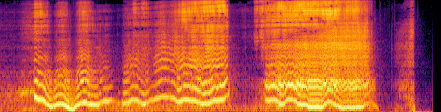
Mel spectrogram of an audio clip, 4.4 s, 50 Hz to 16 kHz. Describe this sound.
Rubbing and touching and manipulating some styrofoam in various ways. Recorded with an AT4021 mic into a modified Marantz PMD 661.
